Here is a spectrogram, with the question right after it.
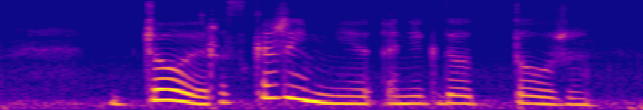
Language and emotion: Russian, positive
